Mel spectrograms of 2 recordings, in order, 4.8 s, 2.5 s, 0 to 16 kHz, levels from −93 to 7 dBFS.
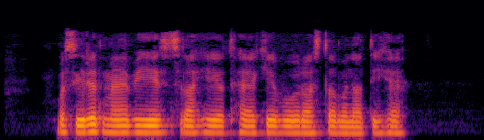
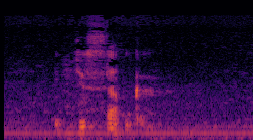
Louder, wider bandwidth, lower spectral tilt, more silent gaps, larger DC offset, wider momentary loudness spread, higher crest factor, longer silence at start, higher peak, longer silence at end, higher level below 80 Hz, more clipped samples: first, -22 LUFS vs -37 LUFS; second, 8 kHz vs 11.5 kHz; about the same, -6 dB/octave vs -5 dB/octave; neither; neither; second, 9 LU vs 18 LU; second, 18 dB vs 26 dB; first, 0.55 s vs 0.05 s; first, -4 dBFS vs -14 dBFS; first, 0.8 s vs 0 s; about the same, -62 dBFS vs -62 dBFS; neither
